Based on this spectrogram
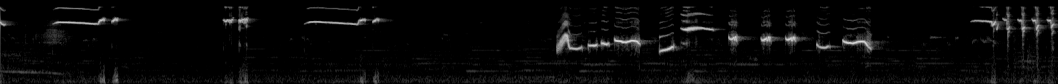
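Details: Orange-headed thrush in full song, played as a trigger for other birds: thin high whistles rising at their ends, then a busy stretch of varied warbled and slurred notes, with quiet gaps between phrases.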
